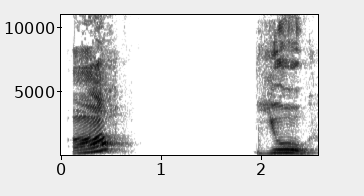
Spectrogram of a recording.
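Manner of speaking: अयोग stretched very slowly, syllable by syllable; अयोग slowly drawn out as a teacher's demo. Shown as a demonstration. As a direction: spell out अयोग slowly for the class. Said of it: "वाह मतलब होता है वहन करना".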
